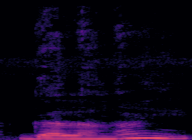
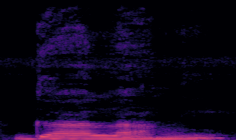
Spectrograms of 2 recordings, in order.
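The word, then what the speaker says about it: galangae: Nah, AE itu kita dibaca dengan E. Jadi kalau contohnya galangi, nah bukan dibaca galangai, tetapi harusnya dibaca adalah galangi, karena AE dibaca E.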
